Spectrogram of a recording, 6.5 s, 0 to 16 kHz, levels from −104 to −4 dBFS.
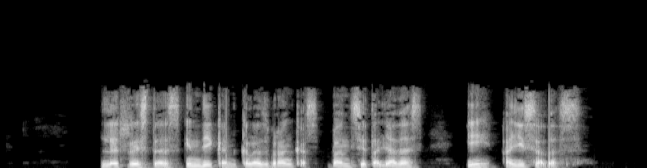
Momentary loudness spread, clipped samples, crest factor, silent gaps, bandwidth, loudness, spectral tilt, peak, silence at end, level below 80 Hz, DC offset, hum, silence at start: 10 LU; under 0.1%; 16 dB; none; 8 kHz; -17 LUFS; -4.5 dB/octave; 0 dBFS; 0.7 s; -54 dBFS; under 0.1%; none; 1 s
